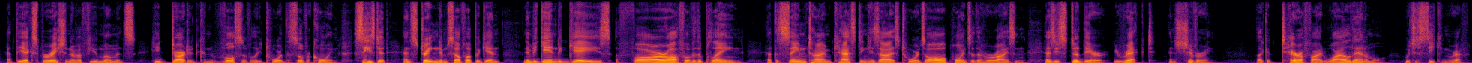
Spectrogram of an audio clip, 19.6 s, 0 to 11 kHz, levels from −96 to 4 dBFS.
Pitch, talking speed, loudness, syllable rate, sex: 90 Hz, 180 wpm, -22 LUFS, 5.5 syllables/s, male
